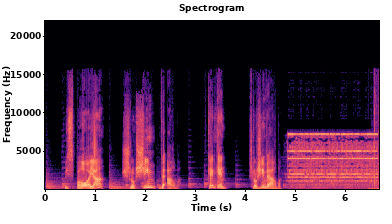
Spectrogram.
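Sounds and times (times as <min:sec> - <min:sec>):
speech: 0:00.4 - 0:04.8
home telephone installed in 1934 ringing in Tel Aviv: 0:04.8 - 0:06.6
telephone sharp click: 0:05.1 - 0:06.6.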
